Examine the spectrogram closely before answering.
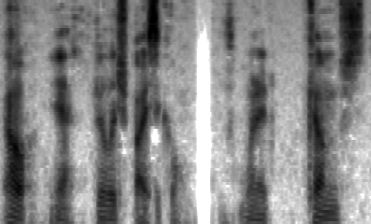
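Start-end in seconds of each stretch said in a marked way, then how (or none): none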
